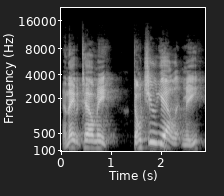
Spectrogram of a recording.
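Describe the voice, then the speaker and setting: A male preacher speaks in a plain, homespun way and leans on everyday examples. His voice is naturally loud and very bright, almost cutting, and it climbs in pitch when he drives a point home. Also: sing-song, unhurried. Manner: homespun, storytelling, rises loud for emphasis. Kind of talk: folksy sermon.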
